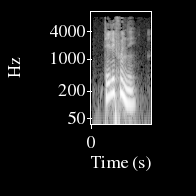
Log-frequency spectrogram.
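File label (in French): "téléphoner", French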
